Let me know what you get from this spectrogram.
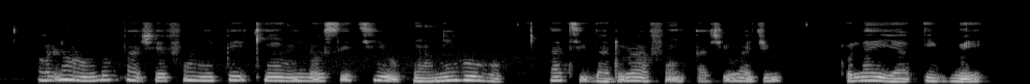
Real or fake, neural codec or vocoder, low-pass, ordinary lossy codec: real; none; 7.2 kHz; none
